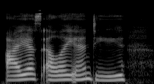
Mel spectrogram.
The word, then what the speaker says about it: island: Take the word island. We write I-S-L-A-N-D, but we never say the S. It's just island.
